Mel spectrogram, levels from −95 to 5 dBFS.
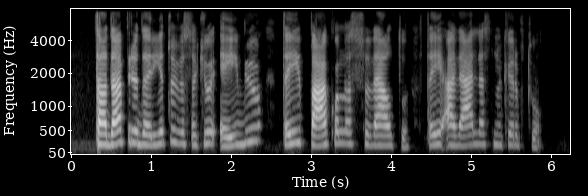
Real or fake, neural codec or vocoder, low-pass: real; none; 7.2 kHz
